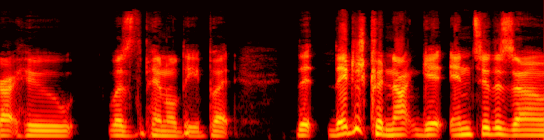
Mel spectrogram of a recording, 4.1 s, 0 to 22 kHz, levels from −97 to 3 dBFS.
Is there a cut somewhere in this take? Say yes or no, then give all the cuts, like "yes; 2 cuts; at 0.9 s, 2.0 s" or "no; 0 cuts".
no; 0 cuts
